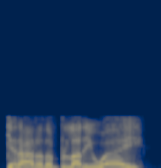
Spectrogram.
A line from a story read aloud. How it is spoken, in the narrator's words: Grace yelled in frustration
